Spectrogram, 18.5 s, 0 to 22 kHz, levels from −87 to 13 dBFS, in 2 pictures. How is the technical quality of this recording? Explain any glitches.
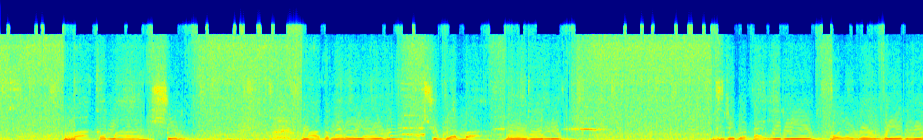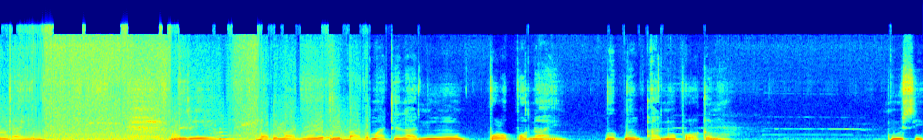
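Technical quality is poor, with two faults.

Gain pumping runs through the whole clip: the gain swings by something like 15 dB, leaving the speech squashed. The likely cause is gain set too high, with a fast limiter or compressor clamping down on every peak.

A stuck bit lasts from the start to 12.93 s, ending just before "ma tɛɛ la": added noise and distortion on the speech, with pauses filled with noise. The likely cause is one data bit frozen at a fixed value, offsetting many samples and flipping with small signal swings around zero.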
